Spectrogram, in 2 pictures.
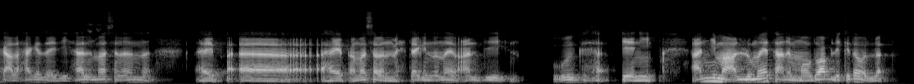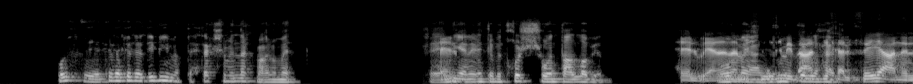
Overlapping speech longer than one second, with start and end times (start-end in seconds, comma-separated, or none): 16.3-17.6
